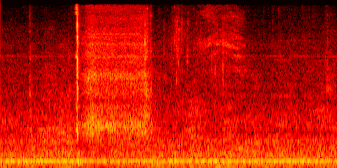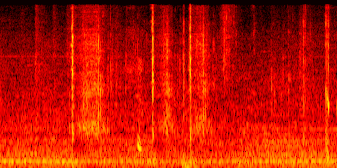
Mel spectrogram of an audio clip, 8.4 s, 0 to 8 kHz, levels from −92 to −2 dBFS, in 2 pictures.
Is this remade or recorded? recorded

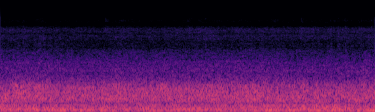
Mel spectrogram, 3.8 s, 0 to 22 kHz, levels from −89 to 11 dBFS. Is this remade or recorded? recorded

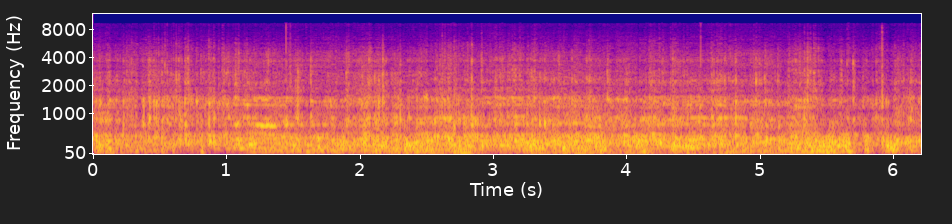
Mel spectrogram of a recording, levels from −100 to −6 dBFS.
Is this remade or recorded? remade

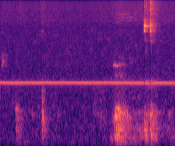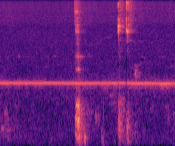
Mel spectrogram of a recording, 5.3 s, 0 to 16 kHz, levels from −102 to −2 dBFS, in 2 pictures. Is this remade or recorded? recorded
